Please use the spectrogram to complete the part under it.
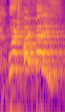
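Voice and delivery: high panicked mock cry; panicked victim voice. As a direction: squeal it like a mauled victim. Mauled bear victim, mocked.

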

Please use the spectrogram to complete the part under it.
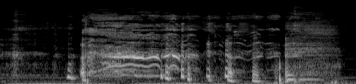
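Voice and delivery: long, high burst of laughter; helpless laughter. Real, not acted. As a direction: crack up completely at the joke. Cracks up at the joke.

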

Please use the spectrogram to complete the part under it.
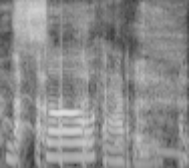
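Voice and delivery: high, drawn-out gush; gushing delight. Real, not acted. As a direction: coo slowly over how adorable it is. Gushing over pizza-eating dog.

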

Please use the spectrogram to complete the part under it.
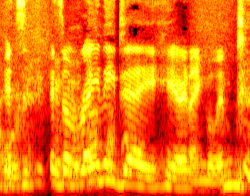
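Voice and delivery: high, laughing mock British accent. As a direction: announce it like a cheeky Brit. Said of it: "stuck in English accents".

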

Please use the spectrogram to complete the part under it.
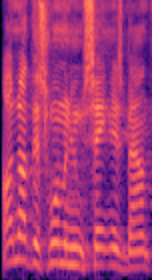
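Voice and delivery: preached line with not pushed; emphatic scripture quote. Shown as a demonstration. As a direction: lean on not in Ought not this woman. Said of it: "Think of it".

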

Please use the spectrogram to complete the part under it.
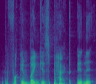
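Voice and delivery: put-on a light London street accent, rough and cheeky; mock street British accent. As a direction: ham up a London geezer. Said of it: "I feel like I'm fucking from the streets of England".

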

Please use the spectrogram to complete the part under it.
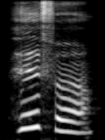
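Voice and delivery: loud, distant call for help; cry for help. Acted. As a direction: yell from far off. (lauter Hilferuf aus der Ferne)

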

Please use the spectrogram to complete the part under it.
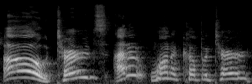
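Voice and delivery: very high squeaky mock confusion; squeaky mock mishearing. Son pretending to mishear grandma, very high. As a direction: squeak it like a baffled child.

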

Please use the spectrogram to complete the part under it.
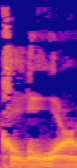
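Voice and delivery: "color" stressed on its end, French-style; mock French pronunciation. Shown as a demonstration. Host mocks the U spelling, Frenchified "color". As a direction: say "color" as co-LOR, faux French. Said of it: "it gets all French to me".

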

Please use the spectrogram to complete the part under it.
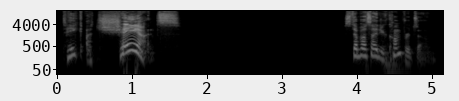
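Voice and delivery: rally the crowd to be bold; hammed-up motivational shout; mock rallying cry. Rallying cry about hot sauce.

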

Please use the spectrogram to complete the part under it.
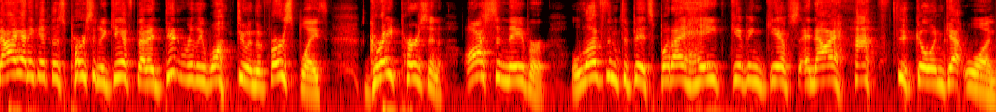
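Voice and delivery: high-pitched exasperated inner rant; freaking out. Retold or imitated. Stuck buying the neighbor an unwanted gift, exasperated and high. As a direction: rant in a high, put-upon voice, replaying the panic. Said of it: "I'm freaking out in my head going like".

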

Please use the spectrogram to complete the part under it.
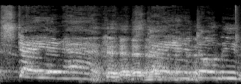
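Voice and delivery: frantic high yell; shouting. Retold or imitated. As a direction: yell it like a crazed guru. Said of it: "and he was like".

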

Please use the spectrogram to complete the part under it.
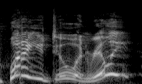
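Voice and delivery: high, loud incredulous mock reaction; baffled disbelief. Graduates looking back at the name guessers, mock-incredulous. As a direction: imitate someone aghast at a botched name.

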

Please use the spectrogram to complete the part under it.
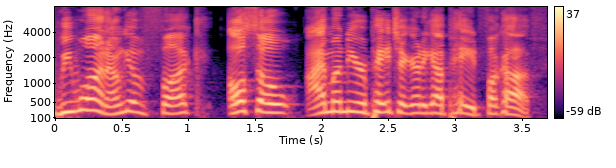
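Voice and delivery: high-pitched, brash brush-off; mock defiant retort. Driver answering Ford about slowing down, mock defiant. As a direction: throw it back at the boss, indignant.

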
